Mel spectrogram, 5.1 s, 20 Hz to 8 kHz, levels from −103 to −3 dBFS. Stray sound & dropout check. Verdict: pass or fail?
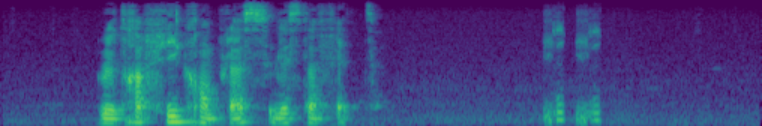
fail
